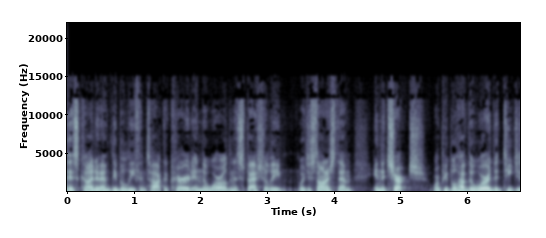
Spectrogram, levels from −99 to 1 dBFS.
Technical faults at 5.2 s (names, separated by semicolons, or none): none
